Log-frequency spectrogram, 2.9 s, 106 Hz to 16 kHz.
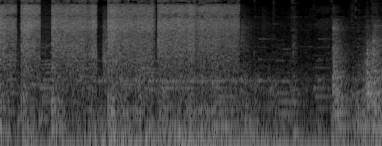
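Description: Bursts of forceful hissing from a SATA HVLP paint spray gun at about 40 psi, close and loud, cutting off briefly a few times before resuming more softly.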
